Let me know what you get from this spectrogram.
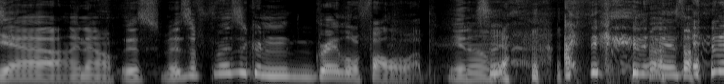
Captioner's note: chuckles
